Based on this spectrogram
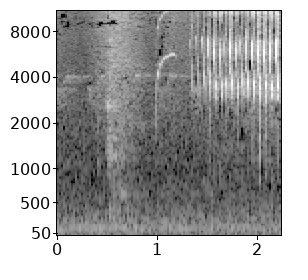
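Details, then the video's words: Canary singing on a training recording. It opens quietly with a soft background hiss and one faint upswept whistle, then bursts into a loud, fast, high rolling trill. "Melodies Canary bird song | Training video"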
